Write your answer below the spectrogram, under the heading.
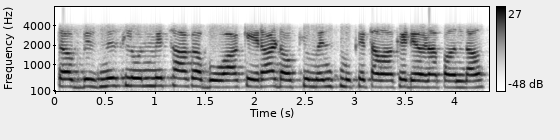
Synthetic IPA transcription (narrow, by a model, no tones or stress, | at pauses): t̪ɐbɪznɪsloːnmẽt͡ʃʰakɐboakeɦɾaɖɔːkjumɛ̃ɳʈsmũːkʰet̪ɐʋ̤ãkʰeɗeːɽ̃apɐʋə̃nd̪aː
